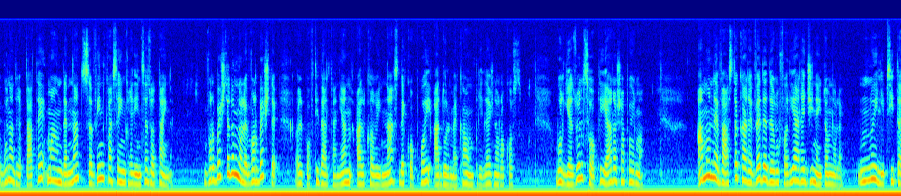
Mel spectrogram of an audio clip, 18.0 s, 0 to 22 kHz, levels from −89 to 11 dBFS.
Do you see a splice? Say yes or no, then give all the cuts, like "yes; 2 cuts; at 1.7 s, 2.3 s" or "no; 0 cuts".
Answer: no; 0 cuts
